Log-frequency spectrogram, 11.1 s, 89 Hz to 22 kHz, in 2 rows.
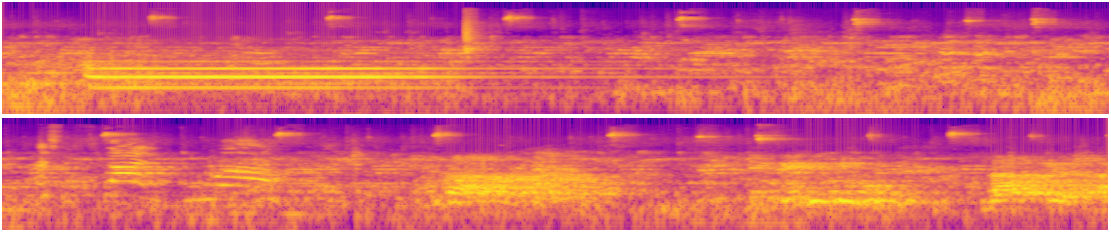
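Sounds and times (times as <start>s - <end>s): bell-like chime ringing: 0.4s - 3.8s.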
